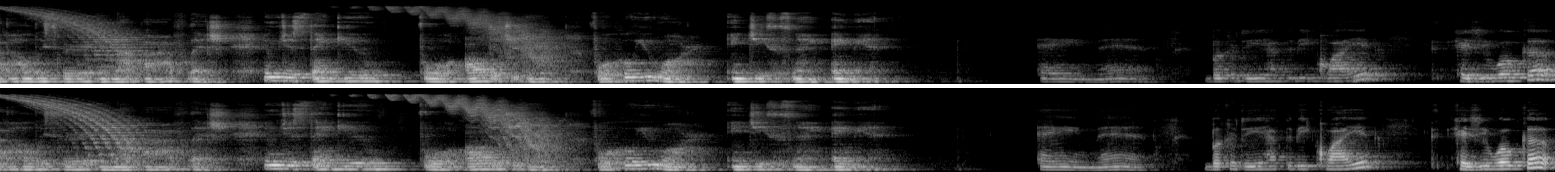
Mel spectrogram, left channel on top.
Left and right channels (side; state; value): both; normal; correlation 0.15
